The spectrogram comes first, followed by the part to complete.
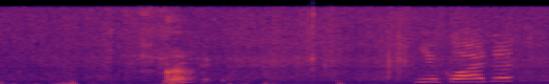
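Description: A few soft crunching steps in deep snow, then near the end a toddler's short, high-pitched, wavering vocal sounds.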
